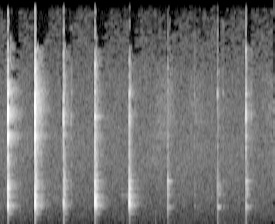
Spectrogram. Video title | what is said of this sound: Budk Hitler Youth Knife replica review | when I tap it sounds Hollow cuz it kind of is hollow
